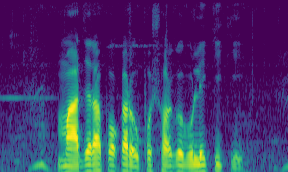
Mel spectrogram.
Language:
Bangla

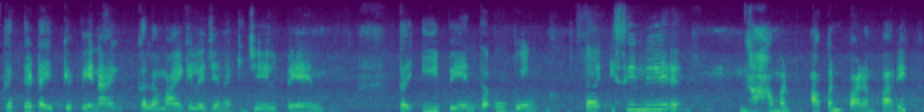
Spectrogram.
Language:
Maithili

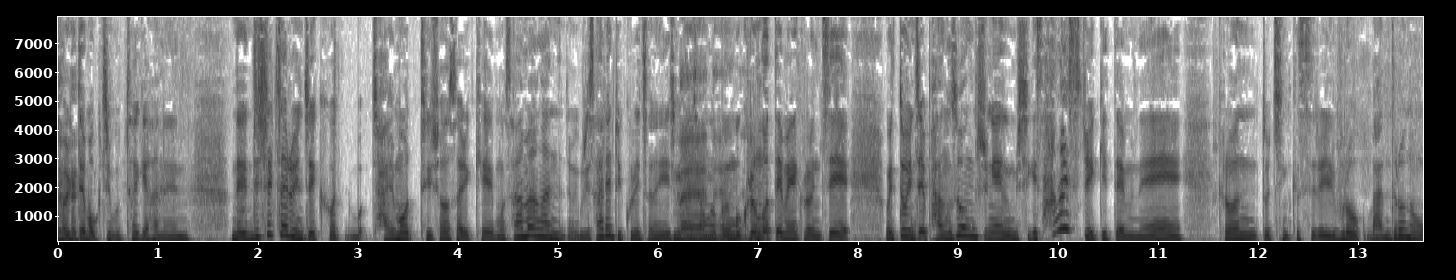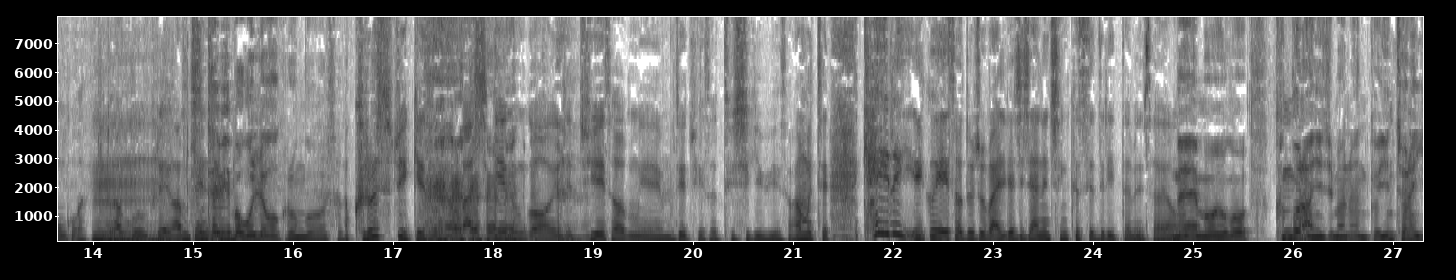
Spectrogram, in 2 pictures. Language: Korean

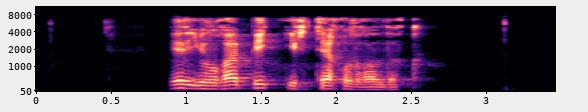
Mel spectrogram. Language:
Bashkir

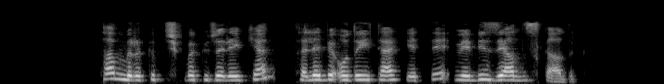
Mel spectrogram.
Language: Turkish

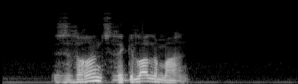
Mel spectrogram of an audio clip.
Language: Kabyle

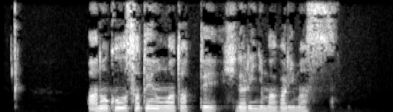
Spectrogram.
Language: Japanese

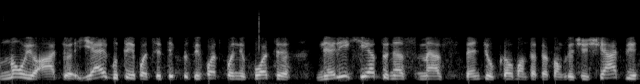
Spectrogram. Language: Lithuanian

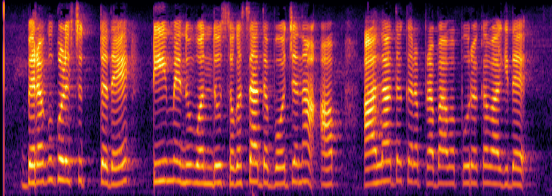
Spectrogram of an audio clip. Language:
Kannada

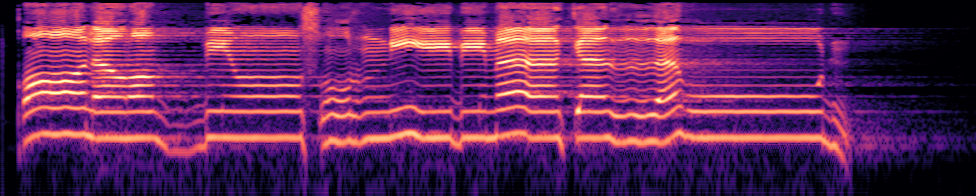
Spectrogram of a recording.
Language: Arabic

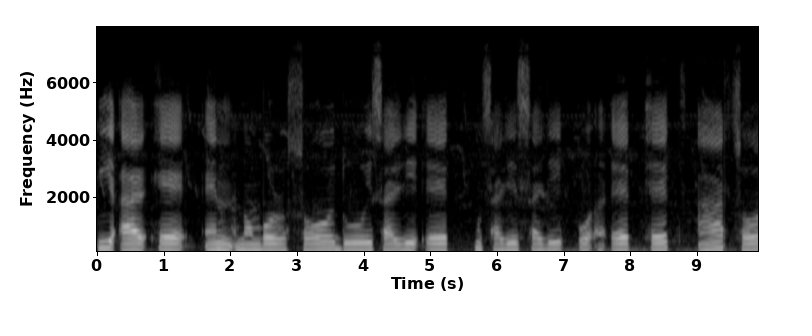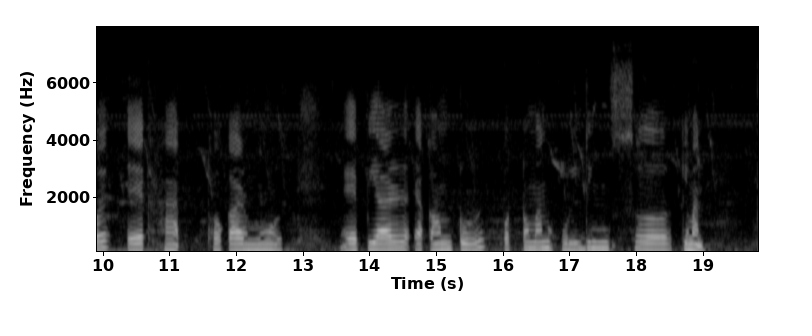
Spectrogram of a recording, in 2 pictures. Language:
Assamese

